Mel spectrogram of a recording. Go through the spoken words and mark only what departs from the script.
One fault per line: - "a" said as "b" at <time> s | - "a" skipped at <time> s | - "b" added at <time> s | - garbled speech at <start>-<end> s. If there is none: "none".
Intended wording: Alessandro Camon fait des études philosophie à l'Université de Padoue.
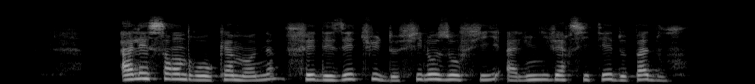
- "de" added at 3.9 s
